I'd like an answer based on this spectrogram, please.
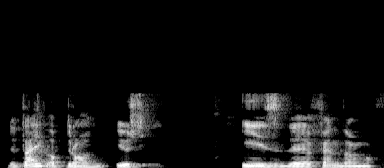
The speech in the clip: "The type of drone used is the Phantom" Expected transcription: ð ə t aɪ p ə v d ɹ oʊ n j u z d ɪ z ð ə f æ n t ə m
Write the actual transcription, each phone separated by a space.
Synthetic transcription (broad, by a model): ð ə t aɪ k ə p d ɹ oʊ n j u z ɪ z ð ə f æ n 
